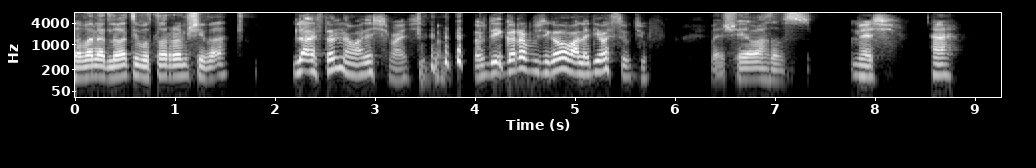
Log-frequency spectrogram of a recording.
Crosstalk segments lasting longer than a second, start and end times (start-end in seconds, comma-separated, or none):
none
